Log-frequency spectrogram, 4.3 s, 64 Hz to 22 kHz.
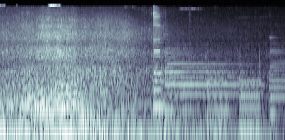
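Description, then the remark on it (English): A loud Indian 500 motorcycle engine roars at speed, ridden flat out through New York city streets, a rushing blur of noise that settles into a steady, buzzing high-revving drone, continuous with no voices. “He has another motorbike in New York, an Indian 500, rides it flat out through those ram jam city streets.”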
